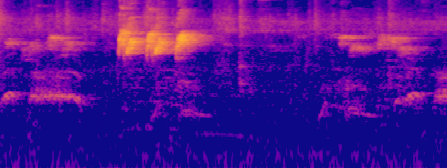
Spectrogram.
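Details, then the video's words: Decoy red-whiskered bulbul used for luring other birds. It delivers a short burst of three loud, ringing, warbled notes in quick succession. Softer chirping and lower whistles from other birds fill the background before and after. "CHÀO Mào MỒI"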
